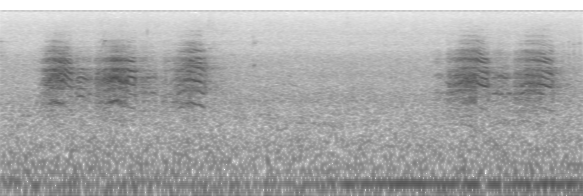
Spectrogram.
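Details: Crested caracara giving harsh, grating, raspy calls, three in a quick series followed after a pause by two more, over a low steady background hum.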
